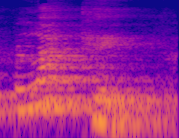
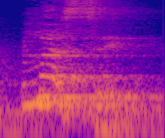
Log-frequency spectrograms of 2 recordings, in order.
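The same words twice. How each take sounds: First: "plaquer" with a hard K in the middle; misread without cedilla. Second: Said in the usual way. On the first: Shown as a demonstration. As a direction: say "plaquer", K where the S sound belongs. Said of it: "si je veux lire le verbe". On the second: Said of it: "le verbe placer".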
